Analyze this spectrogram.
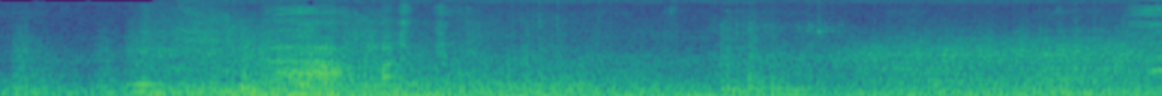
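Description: A heavy metal cylinder rumbles as it rolls.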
